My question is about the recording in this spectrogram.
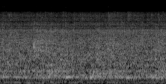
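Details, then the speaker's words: Float valve on a water storage tank, two tanks equalizing toward 8,000 gallons: a steady rushing hiss of water with no chatter or hammering. The float valve is filling normally and seals once the water level is high enough. "I can already hear the float valve going on that tank again and we're going to have 8,000 gallons of water in no time"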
